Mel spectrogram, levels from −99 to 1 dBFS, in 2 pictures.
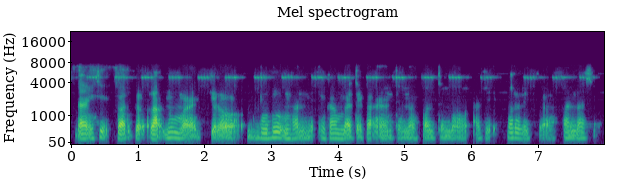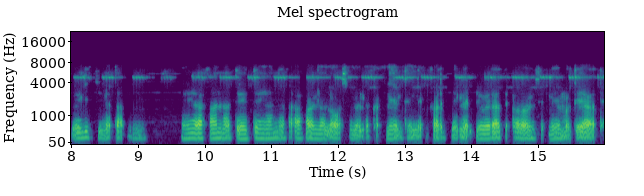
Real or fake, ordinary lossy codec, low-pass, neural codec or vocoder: fake; Opus, 24 kbps; 7.2 kHz; vocoder, 22.05 kHz, 80 mel bands, HiFi-GAN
